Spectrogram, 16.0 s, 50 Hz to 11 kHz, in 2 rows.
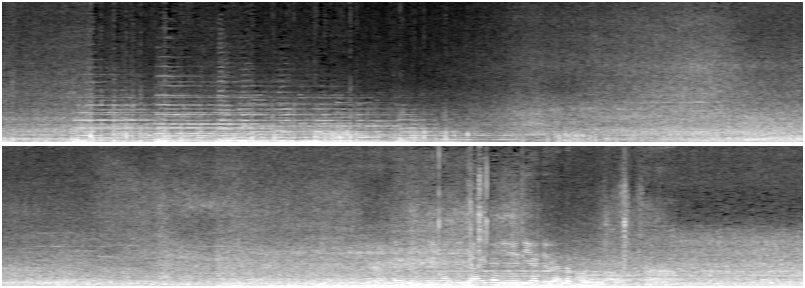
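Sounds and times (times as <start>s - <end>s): background music: 0.0s - 8.1s
motorcycle engine and road noise: 0.0s - 16.0s
wind rushing over microphone: 0.0s - 16.0s.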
